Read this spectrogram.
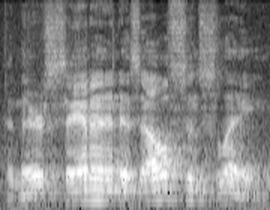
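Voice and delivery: ordinary delivery, nothing marked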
